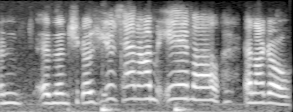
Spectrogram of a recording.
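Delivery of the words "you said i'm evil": high, drawn-out scream with an accusing tone. Retelling an argument, the speaker acts out a woman's words, imitating someone screaming. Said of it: "started screaming".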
